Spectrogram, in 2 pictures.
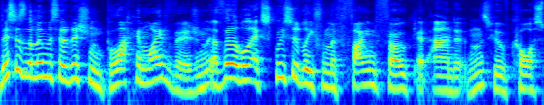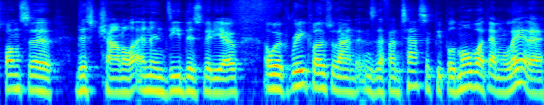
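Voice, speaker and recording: Talking at a very fast pace, a man with a Geordie accent uses an animated tone and very wide pitch swings. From northern England, Newcastle (Geordie). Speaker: guitarist and gear reviewer. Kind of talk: gear demo and review.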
